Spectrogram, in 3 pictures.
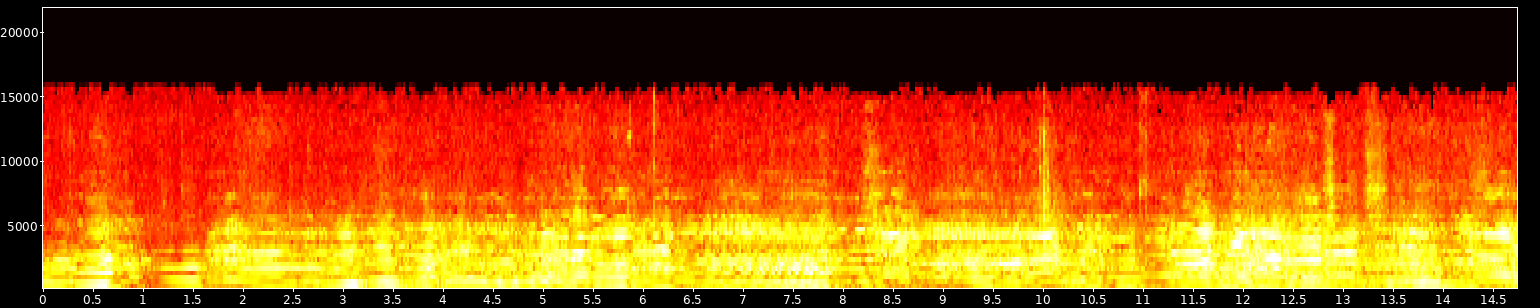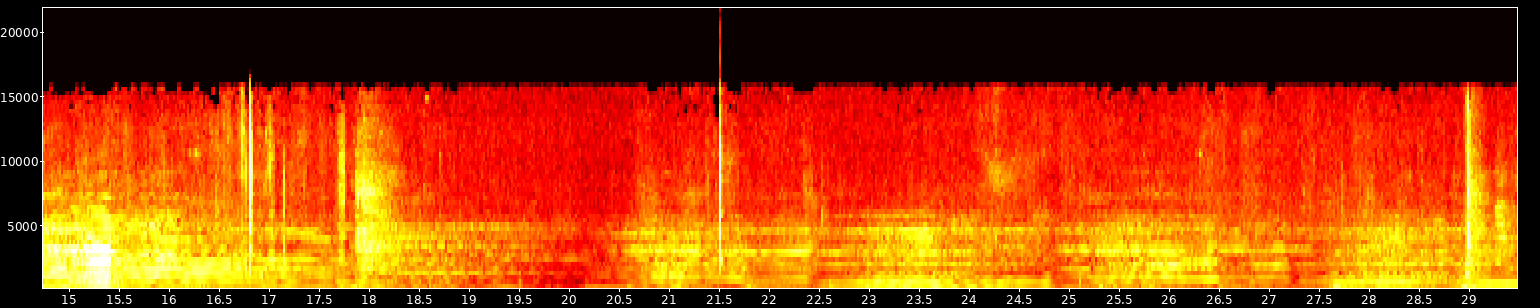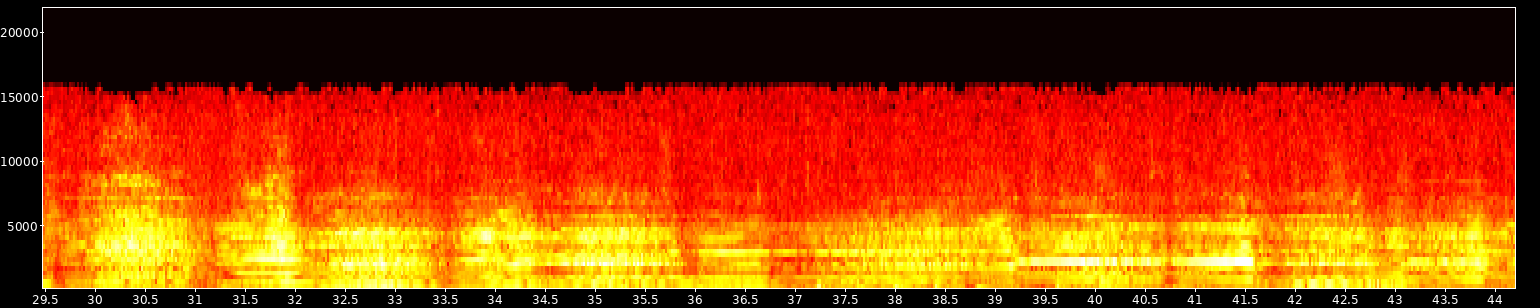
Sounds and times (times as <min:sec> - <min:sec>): Orchestra: 0:00.0 - 0:44.2
String section: 0:00.0 - 0:44.2.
